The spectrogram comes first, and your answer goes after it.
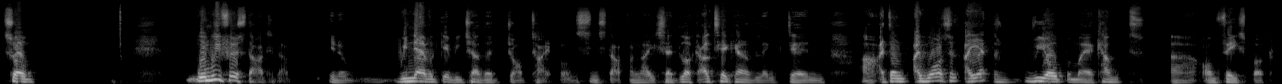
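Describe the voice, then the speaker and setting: A man's voice: on the low side, expressive, moderate pace, slightly rough. A man co-hosting a podcast in casual chat, rambling and jokey, laughing often and swearing casually. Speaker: podcast co-host.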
